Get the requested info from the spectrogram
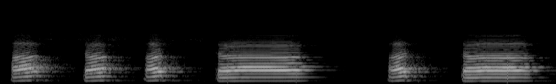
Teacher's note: ता pronounced from the tip of the tongue and the roots of the upper front teeth. Ta is pronounced from the tip of the tongue and the roots of the upper front teeth. Tip of the tongue यानी ज़बान की नोक and the roots of the upper front teeth, और ऊपर के दांतों के ऊपर का जो दांत है, ऊपर के सामने जो दो दांत है उसके जड़ से टच करना है ज़बान की नोक को। · ज़बान की नोक और ऊपर की दांतों की जड़ से उच्चारण होता है।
